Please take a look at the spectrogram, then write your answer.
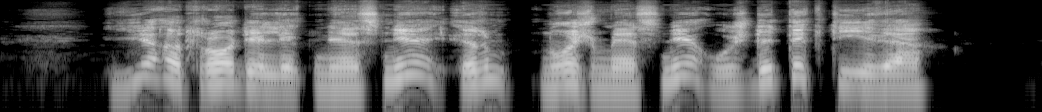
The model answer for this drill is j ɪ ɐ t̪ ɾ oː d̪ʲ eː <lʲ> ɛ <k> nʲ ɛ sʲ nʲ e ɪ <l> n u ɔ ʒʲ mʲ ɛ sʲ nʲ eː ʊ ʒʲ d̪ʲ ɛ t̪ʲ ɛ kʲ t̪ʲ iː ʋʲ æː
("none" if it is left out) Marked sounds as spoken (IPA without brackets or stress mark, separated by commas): lʲ, k, ɾ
